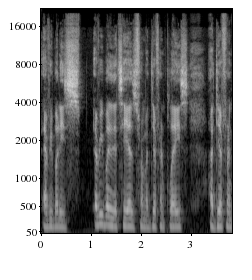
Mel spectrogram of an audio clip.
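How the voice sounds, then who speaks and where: A man speaks at a fairly quick pace and medium pitch, somewhat breathy, with fairly even intonation. The recording is very clean, with a silent background. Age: 60s. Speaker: addiction recovery client. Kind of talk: testimony. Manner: halting, many fillers.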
